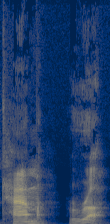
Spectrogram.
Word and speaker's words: camera: And note it's got 2 syllables. Camera.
